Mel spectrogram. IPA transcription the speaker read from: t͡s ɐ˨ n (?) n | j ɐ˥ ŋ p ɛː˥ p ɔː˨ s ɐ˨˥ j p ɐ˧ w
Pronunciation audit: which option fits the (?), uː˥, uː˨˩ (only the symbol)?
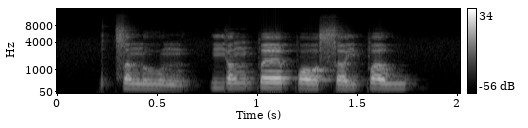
uː˨˩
